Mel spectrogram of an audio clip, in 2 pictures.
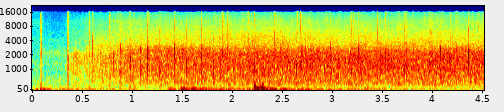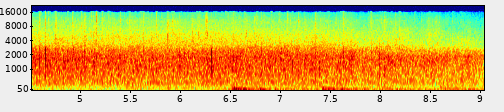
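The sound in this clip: Warm audience applause welcoming a bishop and his family at a university baccalaureate service, many hands clapping in a dense, even wash that swells at the start and holds steady for several seconds.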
